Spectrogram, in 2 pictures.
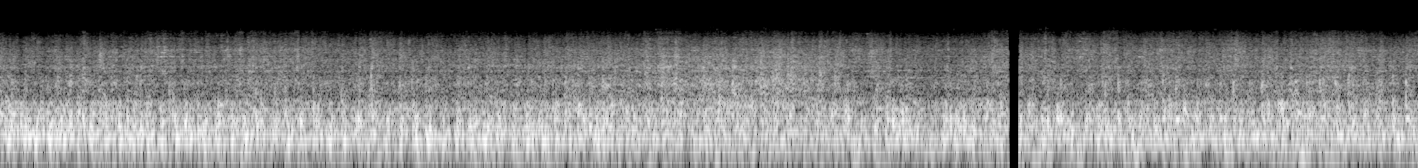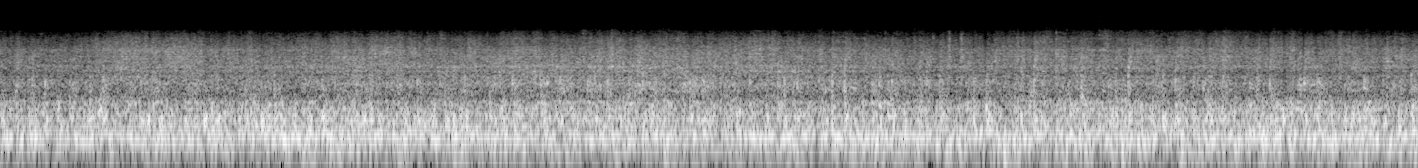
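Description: Passenger train running at speed, the steady noise of its wheels on the track heard from inside a carriage. The sound cuts out for an instant about ten seconds in.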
